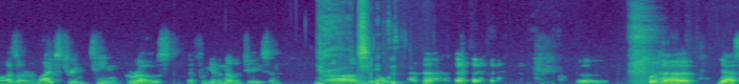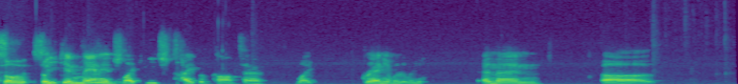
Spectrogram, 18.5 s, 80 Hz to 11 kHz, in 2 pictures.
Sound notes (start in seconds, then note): 4.0 laughs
